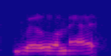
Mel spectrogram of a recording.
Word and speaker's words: Willamette: Is it Willamette? – Willamette, damn it. – I guess I didn't have an accent on the right.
